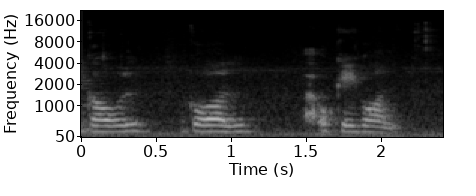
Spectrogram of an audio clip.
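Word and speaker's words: Gaul: और जैसे भी प्रोनाउंसिएशन है गॉल, गॉल, okay गॉल pronunciation, और उसके एक प्रोविंस का नाम है गॉल।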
